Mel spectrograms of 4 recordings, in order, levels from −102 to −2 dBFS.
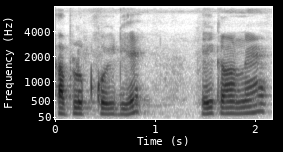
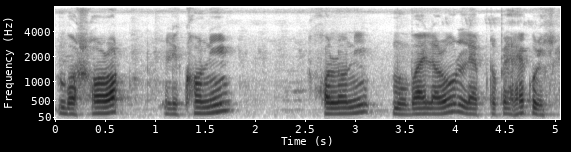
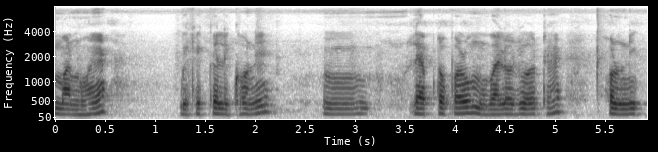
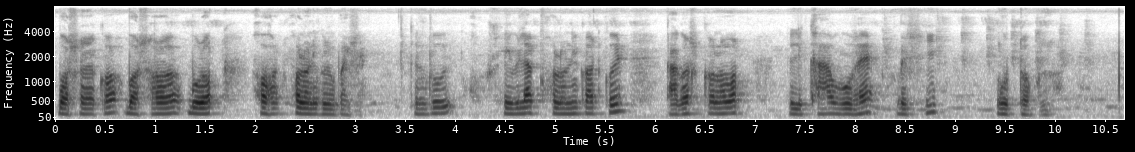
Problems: constant background noise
